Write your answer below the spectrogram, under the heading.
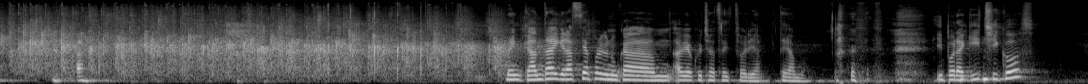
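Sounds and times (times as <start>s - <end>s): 
audience applause: 0.0s - 5.6s
laughter: 0.5s - 1.7s
speech: 0.8s - 1.1s, 5.0s - 8.8s, 9.4s - 10.4s.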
